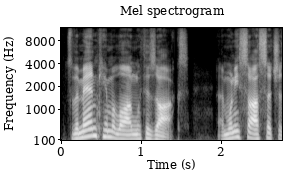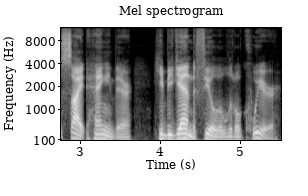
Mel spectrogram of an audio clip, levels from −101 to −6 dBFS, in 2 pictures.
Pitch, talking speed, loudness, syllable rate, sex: 120 Hz, 260 wpm, -20 LUFS, 6.0 syllables/s, male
